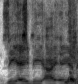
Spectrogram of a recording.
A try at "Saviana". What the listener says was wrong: No, S-A-V-I, Saviana.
